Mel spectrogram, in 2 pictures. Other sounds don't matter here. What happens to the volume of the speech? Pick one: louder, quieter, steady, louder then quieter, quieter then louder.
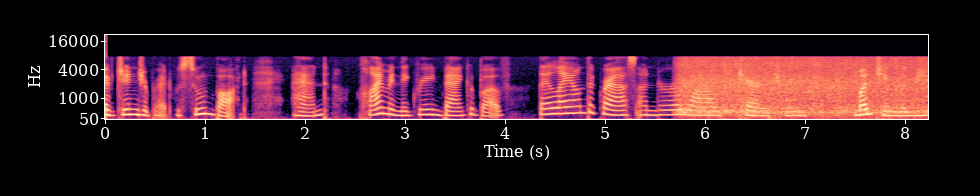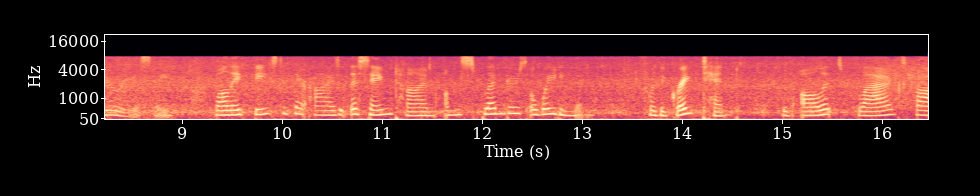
louder.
